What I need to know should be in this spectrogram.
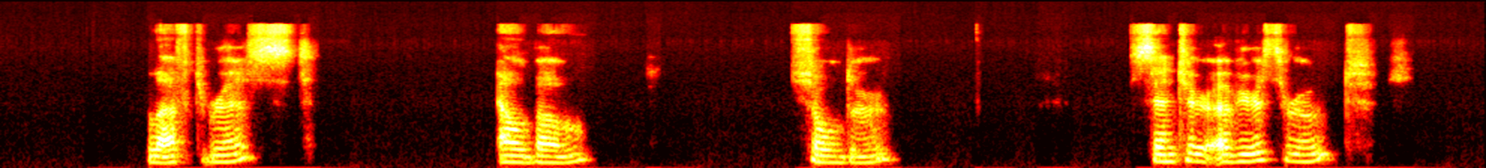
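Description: A middle-aged woman speaks calmly and gently into a microphone, pausing between phrases.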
